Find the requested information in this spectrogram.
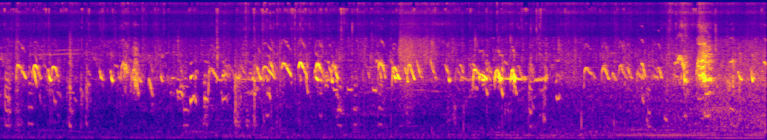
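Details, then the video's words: Chicken farm with roosters and hens: a dense crowd of overlapping clucks and squeaky calls, continuous and chattering, above a steady mechanical drone. "the sound of a chicken farm, roosters and hens making noise"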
